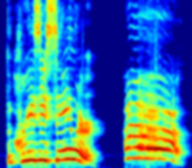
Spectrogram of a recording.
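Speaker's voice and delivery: high loud scared scream; screaming in fright. Acted. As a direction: shriek as if the sailor is there. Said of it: "everyone screamed".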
